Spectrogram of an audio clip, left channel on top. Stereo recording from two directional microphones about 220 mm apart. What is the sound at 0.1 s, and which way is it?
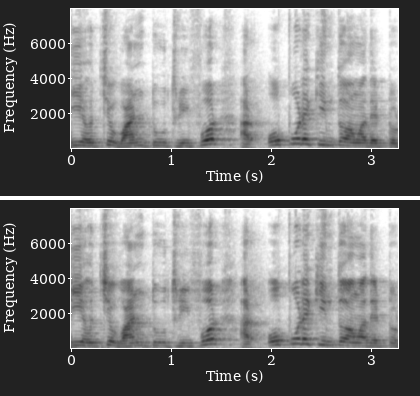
Speech, 45° left (ahead or behind).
